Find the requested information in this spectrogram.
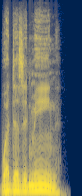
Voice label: TALK, Vocal, SCI-FI; 5 SCI-FI CHZ

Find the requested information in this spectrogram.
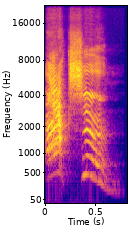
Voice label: "action", shouts; Best Service; Hyper Dance

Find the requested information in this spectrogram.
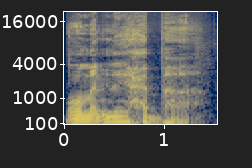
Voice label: POET, POET VOICE, Arabian Traditions; USB Soundscan vol.43; AKAI

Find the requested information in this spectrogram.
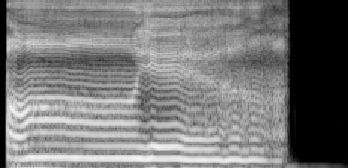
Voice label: male c135, adlips; Mutekki Media; Dance Ultra Voice VOL-1

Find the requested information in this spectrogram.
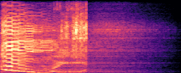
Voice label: FX TALK, PROCES, Funky Vocals; USB Soundscan vol.18; AKAI

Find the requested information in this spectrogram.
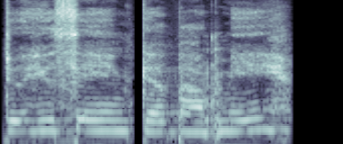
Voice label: female, spoken hooks

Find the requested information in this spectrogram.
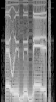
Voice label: Robot Eliminate, robot vox; X-Static Goldmine

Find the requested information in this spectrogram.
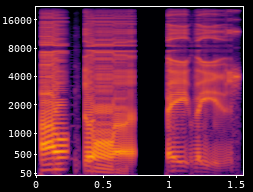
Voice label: Robot Outdoor Babies, robot vox; X-Static Goldmine

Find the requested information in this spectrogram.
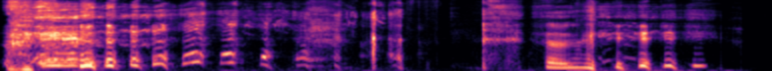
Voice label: PREACHIN; Spectrasonics Vocal Planet; Jazz FX

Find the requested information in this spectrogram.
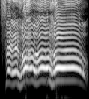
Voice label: "say", shouts; Best Service; Hyper Dance

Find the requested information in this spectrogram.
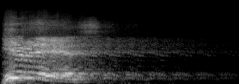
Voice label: Male FX Vocals; Houseworx

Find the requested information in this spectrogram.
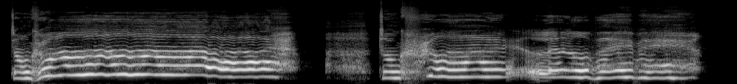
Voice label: female 130, Dance Ultra Voice, short hooks

